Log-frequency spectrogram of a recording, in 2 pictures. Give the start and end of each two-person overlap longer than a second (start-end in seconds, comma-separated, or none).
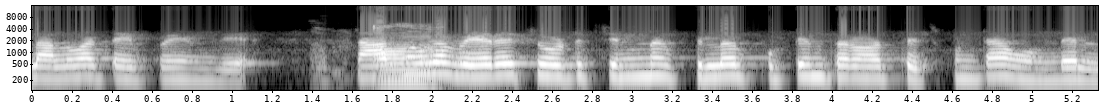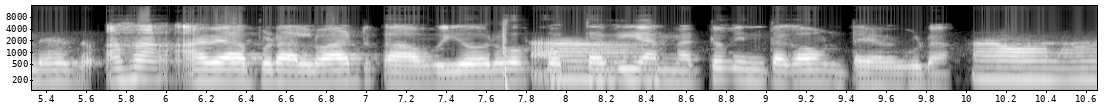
none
